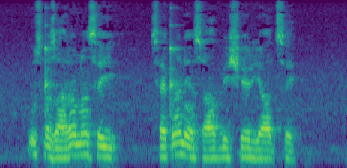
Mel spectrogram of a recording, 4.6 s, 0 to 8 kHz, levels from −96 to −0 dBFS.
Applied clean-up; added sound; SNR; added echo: none; Bowed string instrument; 13 dB; none.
